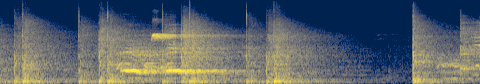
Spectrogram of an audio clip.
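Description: A volleyball thuds off hands and echoes through a large hall.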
